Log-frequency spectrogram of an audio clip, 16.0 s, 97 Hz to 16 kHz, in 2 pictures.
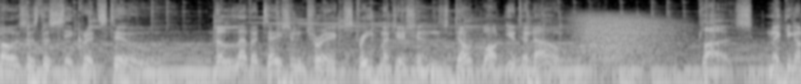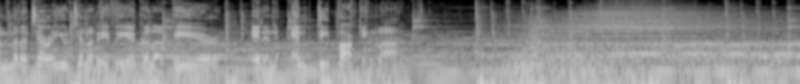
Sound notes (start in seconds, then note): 5.6 light beam swishing; 12.2 mystical instrumental music continues; 15.8 logo swishing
